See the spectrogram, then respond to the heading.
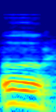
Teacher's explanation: it's just the ooh sound which is back high with lips rounded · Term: oo sound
